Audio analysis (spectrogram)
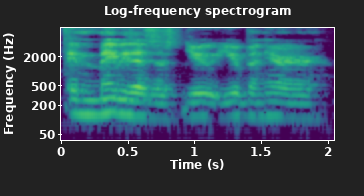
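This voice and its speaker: A man from Spain hosting a casual podcast conversation, chatty and quick to laugh. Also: mid-range voice, steady tone, a little mellow. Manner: chatty, laughs often, many restarts. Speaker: podcast host. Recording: echoey room with faint noise.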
